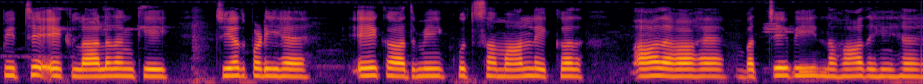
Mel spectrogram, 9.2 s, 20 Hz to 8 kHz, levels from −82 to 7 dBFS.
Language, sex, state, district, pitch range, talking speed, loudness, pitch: Hindi, female, Punjab, Fazilka, 210-225 Hz, 135 wpm, -15 LUFS, 220 Hz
